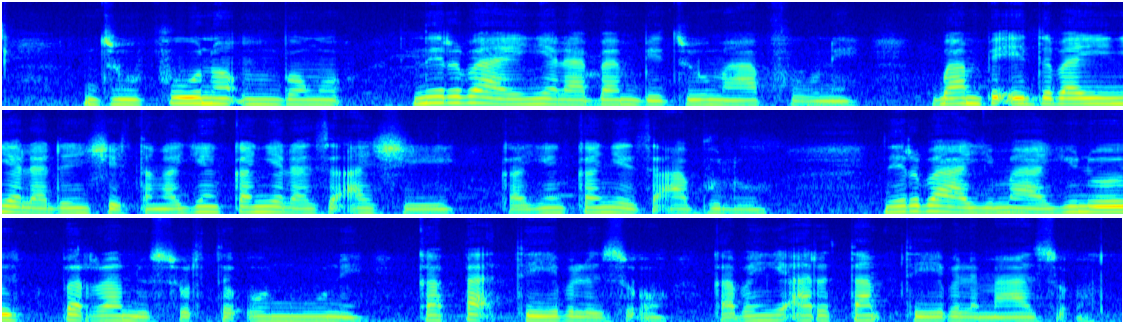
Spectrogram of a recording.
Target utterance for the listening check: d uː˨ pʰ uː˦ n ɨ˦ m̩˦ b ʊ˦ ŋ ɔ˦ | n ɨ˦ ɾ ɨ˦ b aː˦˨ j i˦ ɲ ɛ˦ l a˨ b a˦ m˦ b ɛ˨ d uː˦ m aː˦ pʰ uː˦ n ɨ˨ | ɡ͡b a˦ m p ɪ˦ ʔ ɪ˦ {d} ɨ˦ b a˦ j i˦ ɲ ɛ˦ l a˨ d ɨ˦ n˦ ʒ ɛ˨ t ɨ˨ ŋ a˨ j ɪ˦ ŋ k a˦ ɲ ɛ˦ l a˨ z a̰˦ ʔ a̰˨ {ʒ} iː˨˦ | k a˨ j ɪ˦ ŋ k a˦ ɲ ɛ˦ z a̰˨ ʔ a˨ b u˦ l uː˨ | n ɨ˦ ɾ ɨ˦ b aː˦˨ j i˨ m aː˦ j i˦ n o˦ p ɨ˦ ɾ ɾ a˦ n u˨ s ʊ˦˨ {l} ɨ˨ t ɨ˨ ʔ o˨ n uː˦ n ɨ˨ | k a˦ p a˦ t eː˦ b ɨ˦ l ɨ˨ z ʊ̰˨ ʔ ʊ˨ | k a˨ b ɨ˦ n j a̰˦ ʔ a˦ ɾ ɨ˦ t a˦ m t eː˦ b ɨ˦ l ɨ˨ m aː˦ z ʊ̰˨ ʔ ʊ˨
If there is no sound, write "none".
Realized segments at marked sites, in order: d, ʒ, ɾ

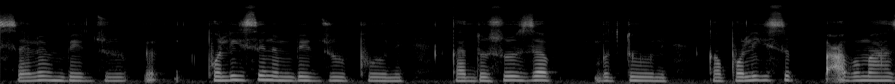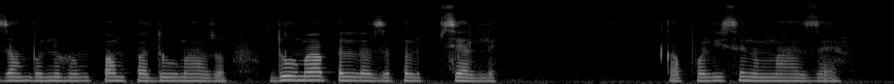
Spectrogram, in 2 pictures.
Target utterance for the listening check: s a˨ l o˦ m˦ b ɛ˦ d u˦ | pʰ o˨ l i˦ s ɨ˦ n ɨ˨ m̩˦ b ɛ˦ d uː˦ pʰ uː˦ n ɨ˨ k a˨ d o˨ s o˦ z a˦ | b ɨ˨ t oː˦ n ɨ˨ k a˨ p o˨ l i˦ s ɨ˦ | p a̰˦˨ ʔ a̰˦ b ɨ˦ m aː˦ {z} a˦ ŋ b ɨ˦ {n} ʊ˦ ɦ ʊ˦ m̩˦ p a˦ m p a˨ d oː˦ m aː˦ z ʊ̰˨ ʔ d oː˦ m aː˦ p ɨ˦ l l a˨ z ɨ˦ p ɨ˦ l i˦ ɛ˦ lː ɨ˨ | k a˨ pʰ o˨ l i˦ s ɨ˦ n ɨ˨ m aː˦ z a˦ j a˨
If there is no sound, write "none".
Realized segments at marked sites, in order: z, n

